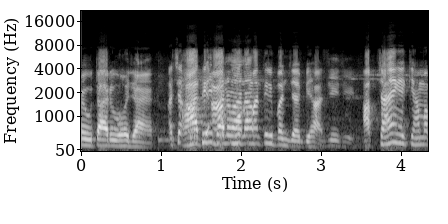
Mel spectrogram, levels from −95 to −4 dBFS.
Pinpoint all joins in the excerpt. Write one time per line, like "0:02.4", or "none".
0:01.0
